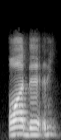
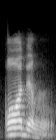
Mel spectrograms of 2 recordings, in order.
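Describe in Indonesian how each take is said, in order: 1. R-nya tipis. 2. R-nya tebal. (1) "Tetap jadi tarkik" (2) "Ro-nya tebal"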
